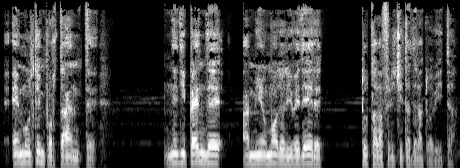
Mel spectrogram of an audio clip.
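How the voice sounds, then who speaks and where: A man voicing a proud, ailing aristocrat nearly fifty, speaking in a measured, solemn, quiet way. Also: medium pitch, husky, no room sound, soft background music.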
